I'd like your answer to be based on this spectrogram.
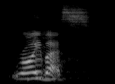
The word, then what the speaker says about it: Rooibos: And it is pumpkin spice Robos, I think is how you pronounce it. Hold on. Where is it? Rooibos. Rooibos. R-O-O-I-B-O-S. Pumpkin spice Rooibos.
